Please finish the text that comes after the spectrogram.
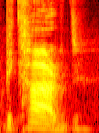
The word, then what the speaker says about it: Picard: you know I'm gonna I hate how she doesn't pronounce the d in Picard's name that is not that is not a thing with French language that doesn't make any sense you'll be pick hard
